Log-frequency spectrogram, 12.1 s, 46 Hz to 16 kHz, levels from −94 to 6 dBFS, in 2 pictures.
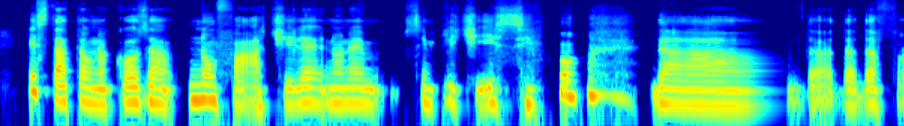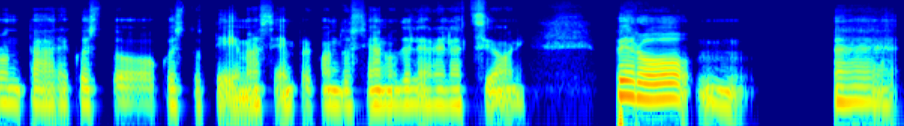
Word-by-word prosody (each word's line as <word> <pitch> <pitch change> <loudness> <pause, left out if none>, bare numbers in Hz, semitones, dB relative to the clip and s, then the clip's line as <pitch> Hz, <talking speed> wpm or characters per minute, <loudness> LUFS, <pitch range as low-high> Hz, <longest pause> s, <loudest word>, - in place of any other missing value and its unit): È 235 - +3
stata 150 -7 +4
una 130 -2 +2
cosa 145 -1 +3
non 160 -1 +5
facile, 130 +2 0
non 135 +1 0
è, 135 - +1
mhmm, 130 - -1
semplicissimo 135 - -2 0.4
da 120 -3 0
da - - -5
da 130 - -1
affrontare 130 +1 -5
questo 70 - -6
questo - - -8
tema, - - -2
sempre - - -6
quando 120 -2 -2
si 120 - -9
hanno 125 0 +2
delle 130 0 -2
relazioni. 125 0 -3 0.6
Però, 170 -3 +8
mhmm, 125 -5 -4 0.6
eh 145 -3 -2
130 Hz, 130 wpm, -32 LUFS, 125-145 Hz, 0.6 s, Però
